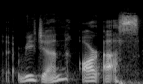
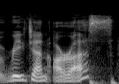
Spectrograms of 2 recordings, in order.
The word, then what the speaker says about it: Regenrus: name spelling is unusual so think regen like being regenerative r-e-g-e-n and then it's just on regen r us so think of toys r us so regen r us regenerous is how you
